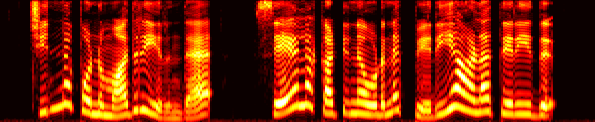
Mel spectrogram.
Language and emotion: Tamil, happy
